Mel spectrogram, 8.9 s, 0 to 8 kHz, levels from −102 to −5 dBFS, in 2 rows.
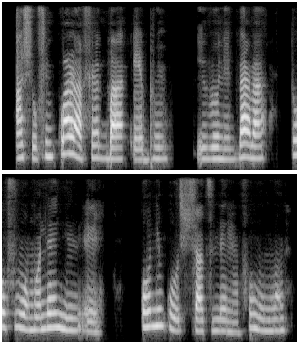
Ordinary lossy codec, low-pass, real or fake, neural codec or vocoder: AAC, 48 kbps; 7.2 kHz; fake; codec, 16 kHz in and 24 kHz out, 0.6 kbps, FireRedTTS-2 codec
